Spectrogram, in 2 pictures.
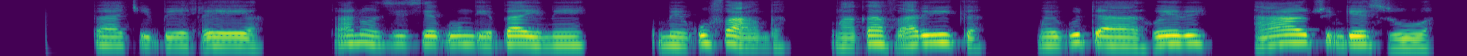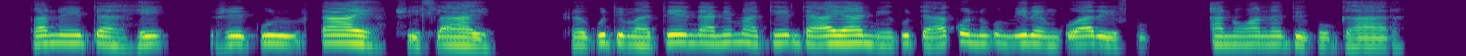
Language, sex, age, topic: Ndau, male, 18-24, health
